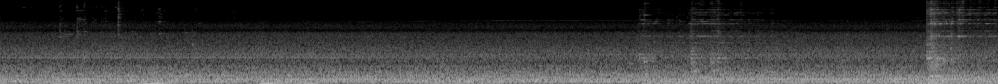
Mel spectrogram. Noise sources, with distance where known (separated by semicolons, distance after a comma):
engine of unclear size, near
